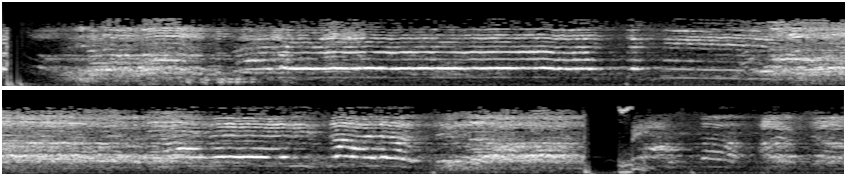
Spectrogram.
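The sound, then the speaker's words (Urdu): A crowd at a religious gathering chants a religious slogan in unison. Loud, sustained massed voices rise in long phrases with a short break between them. “نعرہ لگائیں ذرا شوق سے”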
